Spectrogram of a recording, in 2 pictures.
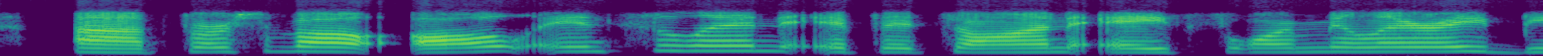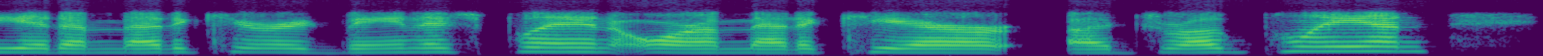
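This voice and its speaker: A normal speaking voice at a moderate pace, with fairly even intonation and hardly any pauses. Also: woman, fairly high pitch for a woman. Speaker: independent insurance agent. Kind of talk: webinar presentation.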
